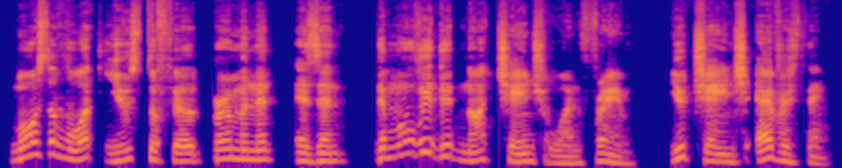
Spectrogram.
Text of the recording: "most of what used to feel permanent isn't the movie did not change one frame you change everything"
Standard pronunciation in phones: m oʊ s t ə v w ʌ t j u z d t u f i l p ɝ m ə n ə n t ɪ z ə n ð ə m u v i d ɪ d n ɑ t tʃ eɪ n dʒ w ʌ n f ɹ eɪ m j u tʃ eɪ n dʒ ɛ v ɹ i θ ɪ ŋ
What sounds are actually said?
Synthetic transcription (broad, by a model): m oʊ s t ə v w ʌ t j u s t u f i l p ɝ m ə n ə n t ɪ z ə n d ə m u v i d ɪ d n ɑ t tʃ eɪ n dʒ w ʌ n f ɹ eɪ m j u tʃ eɪ n dʒ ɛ v ɹ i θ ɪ ŋ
